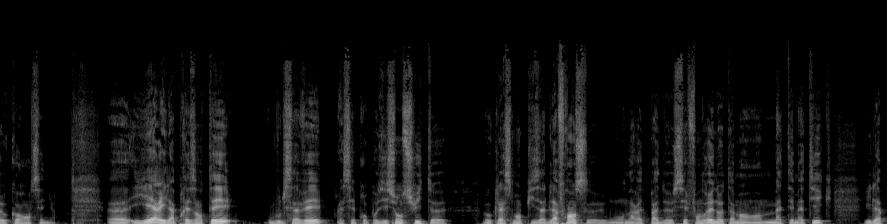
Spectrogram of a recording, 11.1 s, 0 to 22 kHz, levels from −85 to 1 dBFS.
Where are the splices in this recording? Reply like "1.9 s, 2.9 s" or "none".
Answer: 4.2 s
